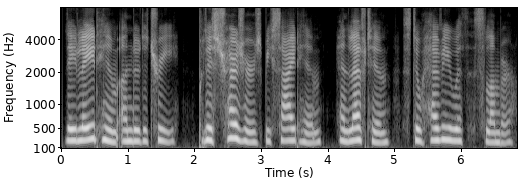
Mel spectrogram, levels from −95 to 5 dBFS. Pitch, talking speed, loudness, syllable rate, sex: 230 Hz, 160 wpm, -17 LUFS, 4.2 syllables/s, female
